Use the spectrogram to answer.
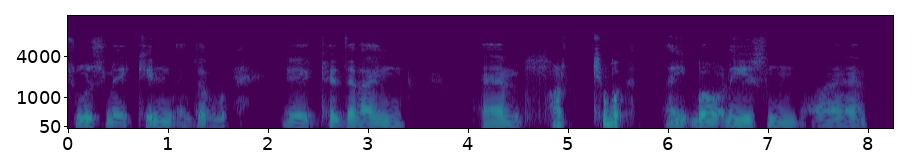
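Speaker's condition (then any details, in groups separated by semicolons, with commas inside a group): Cerebral palsy; unable to walk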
